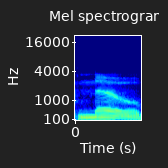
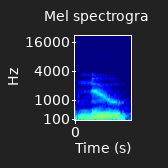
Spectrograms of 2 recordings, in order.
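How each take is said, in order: First: Said in the usual way. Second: "new" for "no", imitating her vowel; Ohio pronunciation. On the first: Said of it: "she said the word no, but pronounced it". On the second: Boyfriend mimicking his girlfriend's slip, Ohio-style "new". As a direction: say "new" with a fronted oo-like vowel in place of "no". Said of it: "but pronounced it new".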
